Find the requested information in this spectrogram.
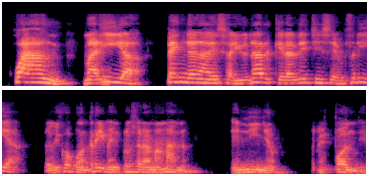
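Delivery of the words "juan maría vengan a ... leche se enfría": loud, high call to breakfast; teacher acting out the mother's loud call to the kids; raised voice. Shown as a demonstration. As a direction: raise the voice for the exclamation marks. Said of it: "el signo de admiración significa que levanto mi voz".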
